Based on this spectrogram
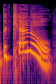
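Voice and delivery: put-on boy pointing at the old kennel, thrilled; excited cry. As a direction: shout it as you spot it. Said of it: "cried John".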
